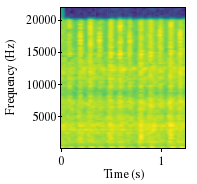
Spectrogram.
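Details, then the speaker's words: Yamaha Sniper V3 after cam and rocker arm parts replaced to cure ticking, idle stable: even low thumps about seven per second, smooth, no ticking or clatter from cams or rocker arms; normal idle. "Kagandahan dito is naayos ko na rin yung makina. Tahimik na. Wala na yung mga lumalagitik dun sa part ng kanyang cams saka sa rocker arm."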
